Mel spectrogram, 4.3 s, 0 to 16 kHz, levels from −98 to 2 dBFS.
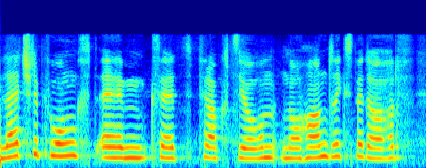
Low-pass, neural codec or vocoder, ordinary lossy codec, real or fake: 7.2 kHz; codec, 16 kHz, 0.8 kbps, ZipCodec; none; fake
